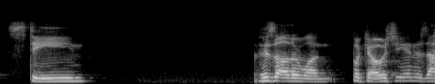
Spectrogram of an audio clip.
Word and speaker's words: Bogosian: Bogosian, is that how you say it? Yeah, Bogosian.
